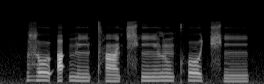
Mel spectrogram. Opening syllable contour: falling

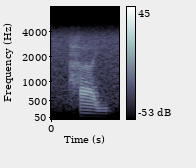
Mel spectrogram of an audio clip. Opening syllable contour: low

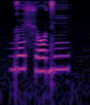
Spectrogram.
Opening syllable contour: high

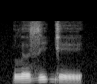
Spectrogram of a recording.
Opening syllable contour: low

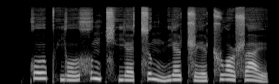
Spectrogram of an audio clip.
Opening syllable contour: high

